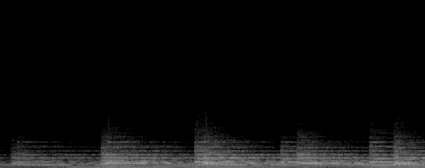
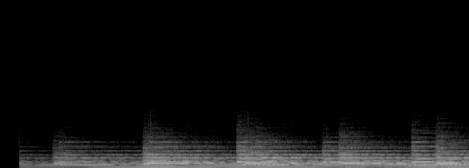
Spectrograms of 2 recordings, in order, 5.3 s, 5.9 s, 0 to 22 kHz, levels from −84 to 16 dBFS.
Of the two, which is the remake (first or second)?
first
